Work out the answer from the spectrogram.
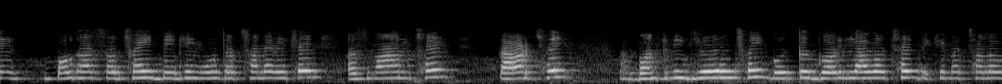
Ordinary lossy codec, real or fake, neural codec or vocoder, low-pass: none; fake; codec, 16 kHz, 1.1 kbps, Voila-Tokenizer; 5.4 kHz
